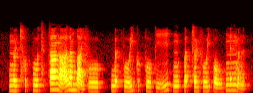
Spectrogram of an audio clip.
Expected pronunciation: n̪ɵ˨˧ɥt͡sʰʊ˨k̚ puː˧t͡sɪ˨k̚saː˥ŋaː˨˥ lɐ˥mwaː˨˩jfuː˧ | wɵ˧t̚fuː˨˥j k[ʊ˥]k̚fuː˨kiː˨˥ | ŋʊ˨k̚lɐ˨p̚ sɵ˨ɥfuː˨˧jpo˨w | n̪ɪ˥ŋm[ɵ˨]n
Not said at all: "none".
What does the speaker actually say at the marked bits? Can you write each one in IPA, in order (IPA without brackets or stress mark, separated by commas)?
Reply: ʊ˨, ɵ˨˩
